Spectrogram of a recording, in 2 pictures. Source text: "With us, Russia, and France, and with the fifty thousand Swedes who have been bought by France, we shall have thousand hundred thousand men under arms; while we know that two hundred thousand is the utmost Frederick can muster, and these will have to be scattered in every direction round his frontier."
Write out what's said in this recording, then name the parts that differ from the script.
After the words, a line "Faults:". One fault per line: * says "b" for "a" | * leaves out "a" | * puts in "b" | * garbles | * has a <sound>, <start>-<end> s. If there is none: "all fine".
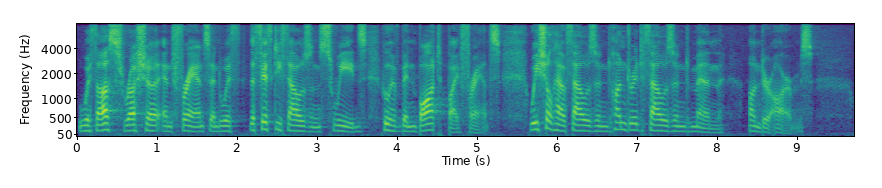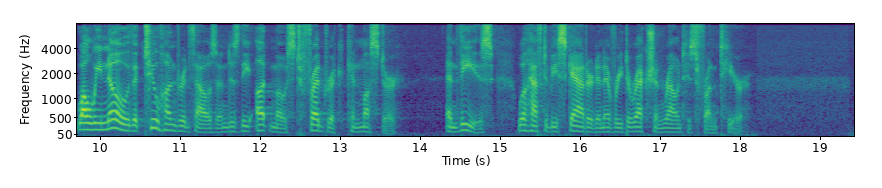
"With us, Russia, and France, and with the fifty thousand Swedes who have been bought by France, we shall have thousand hundred thousand men under arms; while we know that two hundred thousand is the utmost Frederick can muster, and these will have to be scattered in every direction round his frontier."
Faults:
all fine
